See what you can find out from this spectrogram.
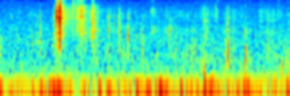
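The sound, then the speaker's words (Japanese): Crunching and chewing of a small Hershey's ice cream monaka with a firm chocolate centre, a run of dry bites and crinkly wafer crackles, loudest near the start. “ちょっと今デザート食後のデザートにハーシーズのモナカハーシーズのアイスモナカを食べるこれね安かったんだけど美味しいよちっちゃいやつね”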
